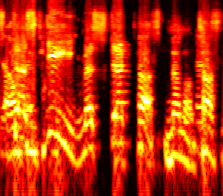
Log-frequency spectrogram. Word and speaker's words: Tuskegee: Oh, you're talking about Tuskegee. Mysticky. Yes. Not musty, it's Tusk. T like elephant Tuskegee.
